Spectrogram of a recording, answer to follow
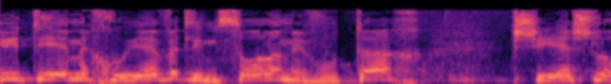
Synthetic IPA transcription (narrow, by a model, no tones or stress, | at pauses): it̪ijeme̞χujevetlimso̞ʁlame̞vutaχ | ʃejeʃlo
